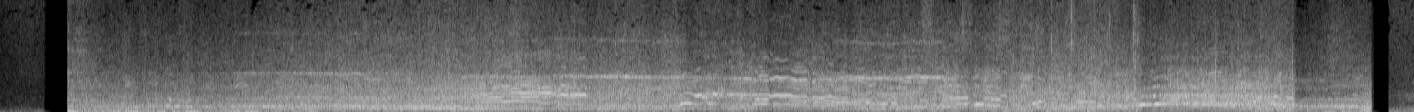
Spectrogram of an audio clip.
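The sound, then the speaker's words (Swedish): A football player, after receiving a red card in a match against Örebro, throws himself off the pitch into the players' tunnel and lets out a long, raw primal scream that stays loud and harsh for about ten seconds, its pitch wavering and straining, then cuts off abruptly. “Samtidigt som han primal, primalgastar mm. ut sin ångest.”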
